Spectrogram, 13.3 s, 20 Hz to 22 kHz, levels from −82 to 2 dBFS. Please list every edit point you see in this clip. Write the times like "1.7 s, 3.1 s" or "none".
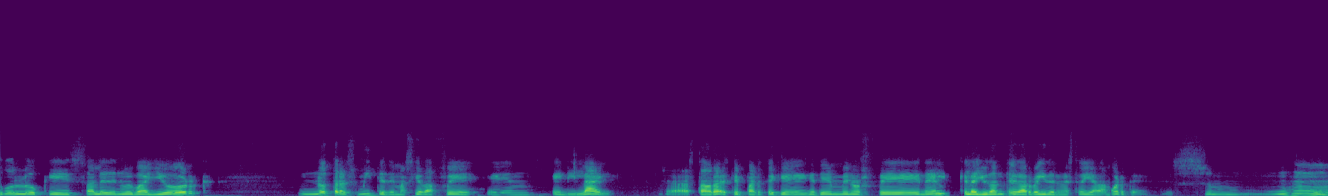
9.5 s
